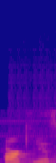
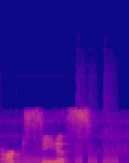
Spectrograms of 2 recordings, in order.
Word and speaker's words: Arceus: Pokemon Legends Arceus, by the way I'll be pronouncing it Arceus and not Arceus, is the latest game in the Pokemon franchise.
